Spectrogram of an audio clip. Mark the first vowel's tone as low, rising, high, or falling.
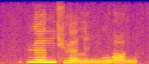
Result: high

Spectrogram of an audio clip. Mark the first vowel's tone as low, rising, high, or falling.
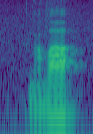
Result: low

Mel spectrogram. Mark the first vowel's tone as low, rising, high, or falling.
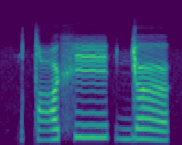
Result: rising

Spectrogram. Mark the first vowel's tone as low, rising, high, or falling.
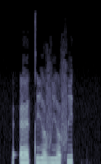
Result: low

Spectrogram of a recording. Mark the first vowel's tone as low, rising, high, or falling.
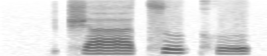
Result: low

